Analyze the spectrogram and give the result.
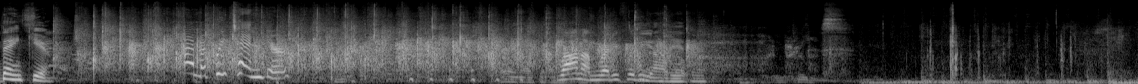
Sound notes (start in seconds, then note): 2.7 mocking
